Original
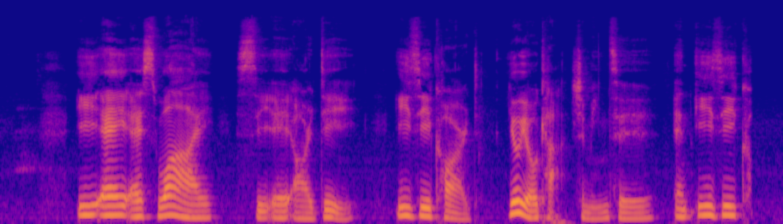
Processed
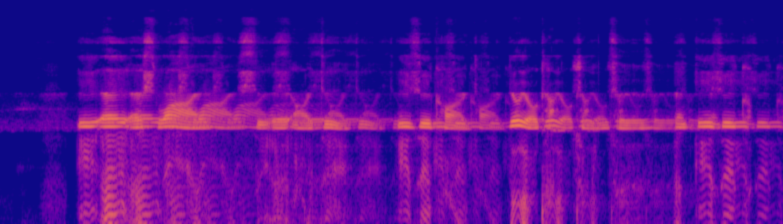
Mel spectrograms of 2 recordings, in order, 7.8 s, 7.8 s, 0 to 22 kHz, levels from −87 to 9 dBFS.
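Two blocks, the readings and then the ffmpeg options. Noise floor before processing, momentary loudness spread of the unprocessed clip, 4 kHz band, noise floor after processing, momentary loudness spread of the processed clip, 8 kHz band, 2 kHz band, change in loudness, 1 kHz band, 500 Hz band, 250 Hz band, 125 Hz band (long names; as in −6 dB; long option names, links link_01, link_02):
−59 dBFS, 14 LU, +3.0 dB, −61 dBFS, 12 LU, −8.0 dB, +8.0 dB, −2.5 dB, −16.0 dB, −22.5 dB, −21.5 dB, −21.5 dB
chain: -filter_complex "[0:a]afftfilt=real='real(if(lt(b,920),b+92*(1-2*mod(floor(b/92),2)),b),0)':imag='imag(if(lt(b,920),b+92*(1-2*mod(floor(b/92),2)),b),0)':win_size=2048:overlap=0.75,asplit=2[link_01][link_02];[link_02]aecho=0:1:346|692|1038|1384|1730:0.355|0.149|0.0626|0.0263|0.011[link_03];[link_01][link_03]amix=inputs=2:normalize=0,volume=-6dB"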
